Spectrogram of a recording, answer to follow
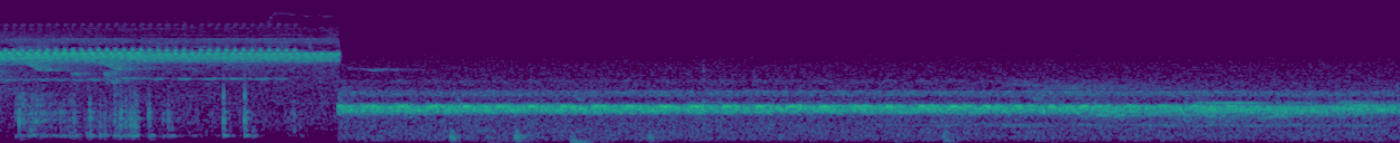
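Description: Insects buzzing: a high, fast-pulsing buzz that switches abruptly, about two and a half seconds in, to a steady, lower-pitched drone.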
